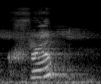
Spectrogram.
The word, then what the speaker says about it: croup: always remember this one croup rhymes with poop and the croup is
